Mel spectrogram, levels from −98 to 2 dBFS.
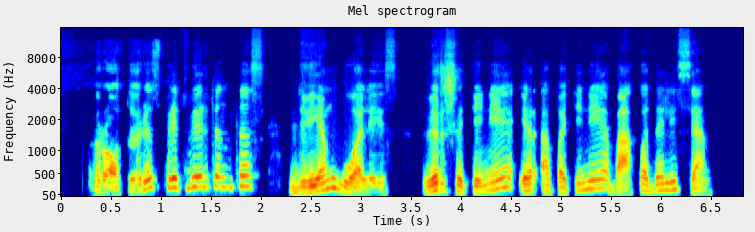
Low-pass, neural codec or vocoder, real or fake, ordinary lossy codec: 14.4 kHz; vocoder, 44.1 kHz, 128 mel bands every 256 samples, BigVGAN v2; fake; Opus, 24 kbps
